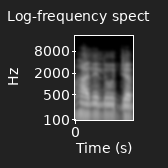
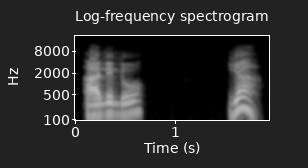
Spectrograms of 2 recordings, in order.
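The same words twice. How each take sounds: First: The middle consonant is a J sound. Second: The middle consonant is a Y sound. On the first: The speaker calls it wrong. "hallelujah ba ang, ang bigkas nyo doon? Hindi" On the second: The speaker calls it right. "Kasi ang basa dyan ay Yah"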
